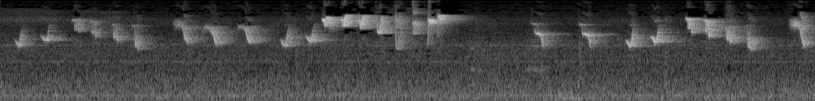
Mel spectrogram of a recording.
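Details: Adult male Javan bush lark, a tame caged bird coming into breeding condition, delivering a loud run of high descending whistled notes and short buzzy trills, phrases repeated rapidly with brief pauses.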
